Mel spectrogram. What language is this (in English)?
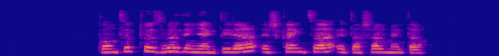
Basque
